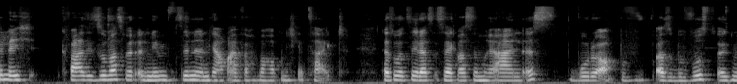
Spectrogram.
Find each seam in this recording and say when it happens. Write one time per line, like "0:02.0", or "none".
0:02.1
0:03.9
0:04.5
0:05.2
